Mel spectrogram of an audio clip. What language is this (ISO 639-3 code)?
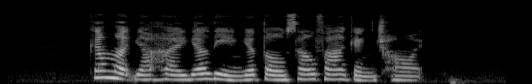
yue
